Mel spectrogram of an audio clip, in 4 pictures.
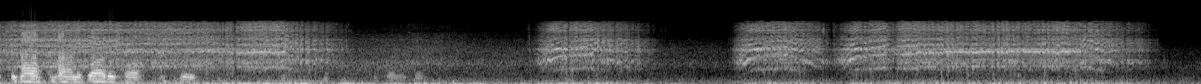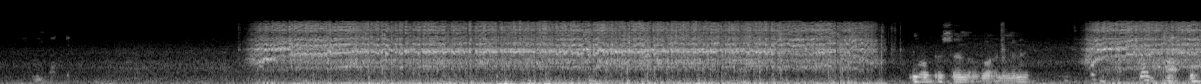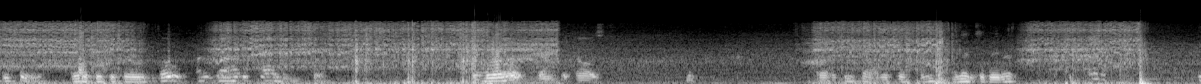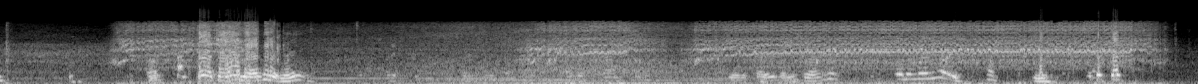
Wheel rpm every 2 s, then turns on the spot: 220, 140, 30, 50, 160, 140, 0, 110, 230, 230, 90, 80, 150, 160, 160, 10, 120, 100, 50, 90, 40, 130, 200, 150.
20-22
